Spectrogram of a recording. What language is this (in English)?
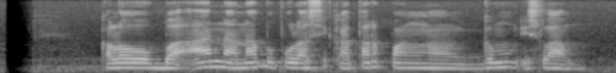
Sundanese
